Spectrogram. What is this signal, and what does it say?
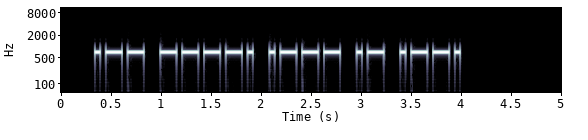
Morse code, heard as a keyed tone, about 22 wpm, 700 Hz. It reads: W9JAP
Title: USA Call Signs - 5 Characters - Repeated 3x - 22wpm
